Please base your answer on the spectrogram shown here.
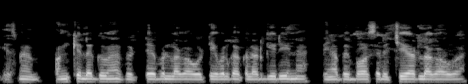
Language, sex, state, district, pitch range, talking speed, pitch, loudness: Hindi, male, Bihar, Samastipur, 120-125 Hz, 295 wpm, 125 Hz, -17 LUFS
